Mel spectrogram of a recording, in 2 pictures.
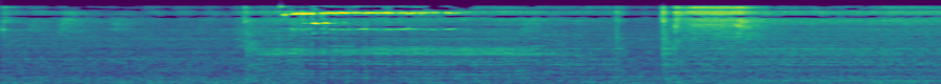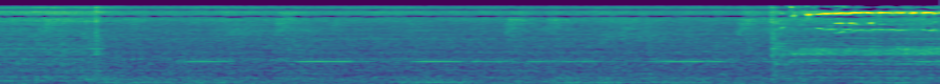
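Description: CNC vertical machining center milling a metal plate with a long end mill: a steady machine drone, with two loud stretches of high ringing cutting noise, about two seconds in and again near the end. A beep repeats about twice a second in the middle.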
